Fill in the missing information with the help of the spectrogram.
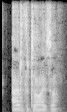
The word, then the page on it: advertiser: British English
